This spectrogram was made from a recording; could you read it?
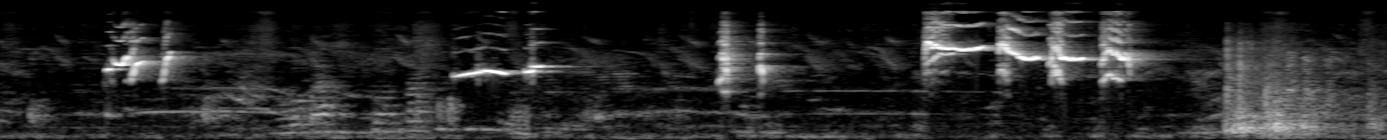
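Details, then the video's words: Oriental magpie-robin giving fighting-mode song meant to provoke rival magpie-robins. Scattered high chips and a rising whistle lead into a loud cluster of piercing notes, followed by a brief rough, scratchy burst. "KICAUAN KACER NARUNG"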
